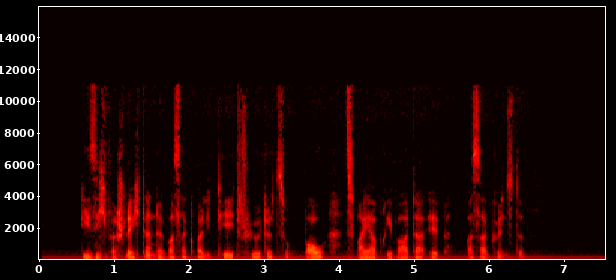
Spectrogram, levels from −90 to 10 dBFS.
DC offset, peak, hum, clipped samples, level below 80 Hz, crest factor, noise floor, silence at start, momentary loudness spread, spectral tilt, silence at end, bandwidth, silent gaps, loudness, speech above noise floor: under 0.1%; -24 dBFS; none; under 0.1%; -70 dBFS; 24 dB; -71 dBFS; 0.55 s; 11 LU; -4.5 dB/octave; 0.7 s; 11.5 kHz; none; -47 LUFS; 24 dB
